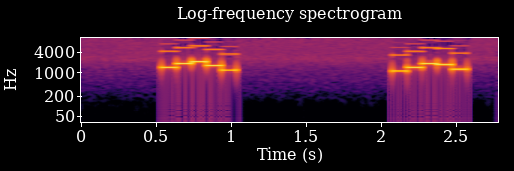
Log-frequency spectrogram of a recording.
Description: Five-tone selective call (CCIR), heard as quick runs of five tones, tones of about 100 ms. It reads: 59972 15983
